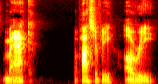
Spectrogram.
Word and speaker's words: Macquarie: And it's like, dude, it's literally like, it's Mac, apostrophe, Ari.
